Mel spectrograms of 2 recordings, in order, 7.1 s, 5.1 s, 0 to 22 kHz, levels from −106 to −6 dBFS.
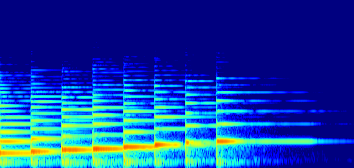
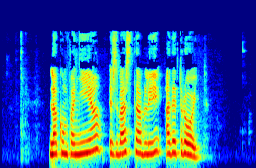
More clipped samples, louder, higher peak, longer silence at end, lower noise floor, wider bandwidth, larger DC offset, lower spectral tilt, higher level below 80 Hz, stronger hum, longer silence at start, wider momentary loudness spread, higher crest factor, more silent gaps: neither; second, -35 LUFS vs -18 LUFS; second, -22 dBFS vs 0 dBFS; about the same, 1.05 s vs 1.15 s; about the same, -84 dBFS vs -83 dBFS; second, 4.3 kHz vs 11.5 kHz; neither; first, -7 dB/octave vs -4 dB/octave; second, -72 dBFS vs -66 dBFS; neither; second, 0 s vs 1 s; first, 9 LU vs 5 LU; second, 14 dB vs 20 dB; neither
